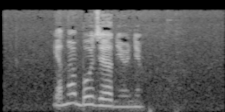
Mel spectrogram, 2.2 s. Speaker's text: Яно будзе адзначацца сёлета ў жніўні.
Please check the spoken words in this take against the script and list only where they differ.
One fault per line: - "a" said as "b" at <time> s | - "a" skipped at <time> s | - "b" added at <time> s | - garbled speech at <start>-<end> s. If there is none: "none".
- "адзначацца сёлета ў" skipped at 1.1 s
